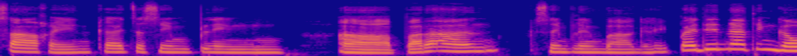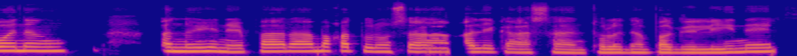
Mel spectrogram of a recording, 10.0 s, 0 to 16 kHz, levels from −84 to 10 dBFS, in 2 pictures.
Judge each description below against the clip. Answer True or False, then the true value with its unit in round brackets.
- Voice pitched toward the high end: True (195 Hz)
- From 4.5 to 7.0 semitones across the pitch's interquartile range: True (5.1 semitones)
